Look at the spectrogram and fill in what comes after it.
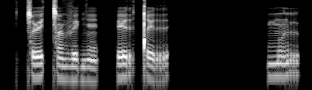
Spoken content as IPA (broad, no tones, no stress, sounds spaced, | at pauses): ǀ ø e̯ ǀ œ̃ v e ɡ ẽ | e r ǃ e r | m ũ r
